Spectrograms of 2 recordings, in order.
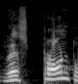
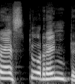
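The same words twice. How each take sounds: First: "रेस्टोरेंट" squeezed into two syllables, res-tront; corrected pronunciation. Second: "रेस्टोरेंट" with a full middle syllable, res-to-rent; common mispronunciation. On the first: Teacher correcting students on "रेस्टोरेंट", pronounced res-tront. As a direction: say "रेस्टोरेंट" as res-tront, middle vowel dropped. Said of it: "रेस्टोरेंट होती है बेटा". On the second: Teacher quoting how people misread "रेस्टोरेंट", mispronounced as res-to-rent. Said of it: "जो गलत है". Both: Shown as a demonstration.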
